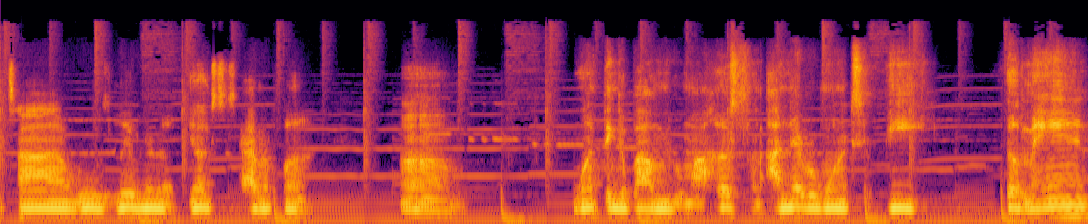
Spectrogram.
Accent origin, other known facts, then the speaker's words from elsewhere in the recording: Oakland, California, United States; I'm from East Oakland, California, born and raised, fifth generation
